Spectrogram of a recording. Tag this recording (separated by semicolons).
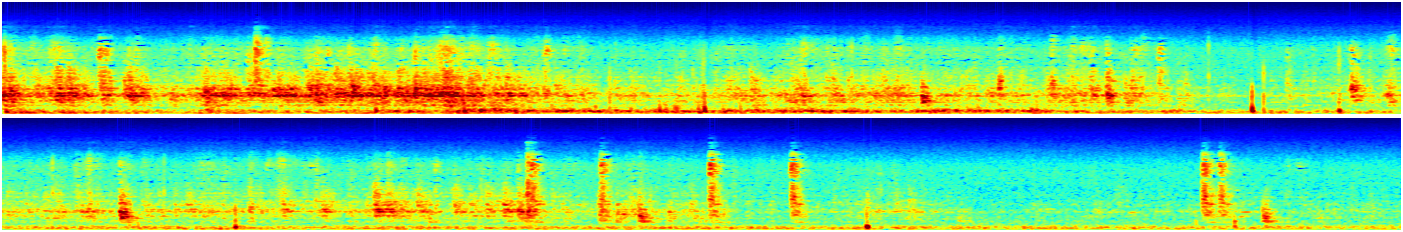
recording; scaffolding; metal; mic; field; contact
